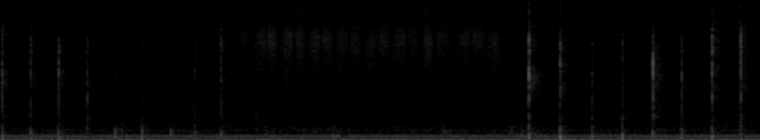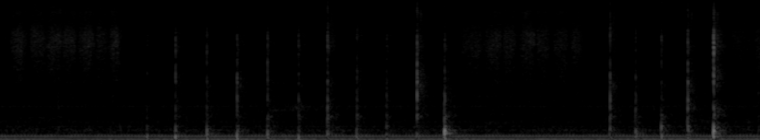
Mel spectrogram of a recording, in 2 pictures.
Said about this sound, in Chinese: 又咳嗽了，帮你拍拍背。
